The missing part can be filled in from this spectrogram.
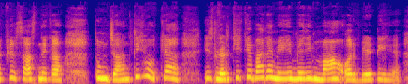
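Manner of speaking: ordinary delivery, nothing marked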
